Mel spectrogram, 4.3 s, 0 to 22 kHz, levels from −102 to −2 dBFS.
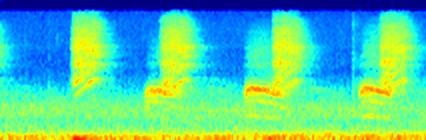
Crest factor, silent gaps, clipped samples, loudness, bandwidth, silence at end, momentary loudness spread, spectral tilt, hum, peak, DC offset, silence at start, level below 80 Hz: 20 dB; none; under 0.1%; -27 LUFS; 16.5 kHz; 0 s; 14 LU; -1 dB/octave; none; -10 dBFS; under 0.1%; 0 s; -34 dBFS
